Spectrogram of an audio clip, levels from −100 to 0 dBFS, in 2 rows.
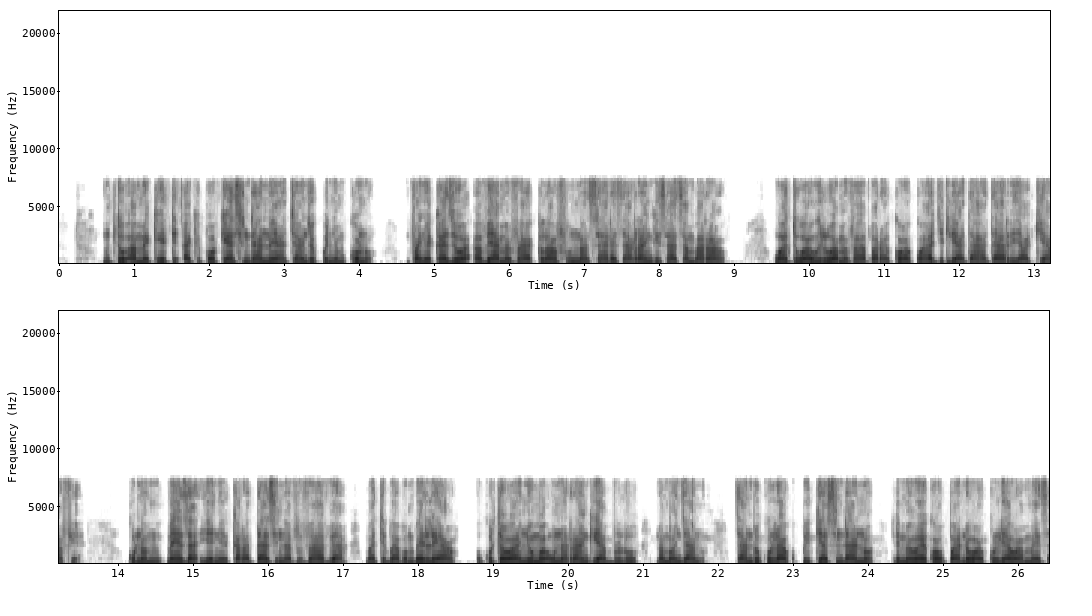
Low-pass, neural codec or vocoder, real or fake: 7.2 kHz; codec, 16 kHz, 4.8 kbps, FACodec; fake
